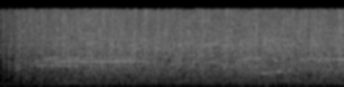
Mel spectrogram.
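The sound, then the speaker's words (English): A large crowd breaks into sustained applause, a dense wash of many hands clapping at once that stays steady and fairly loud for several seconds with no talking, clapping when asked to clap if they think they'd go to heaven. “Clap if you think you'd go to heaven.”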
